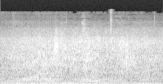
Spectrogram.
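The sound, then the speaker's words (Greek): A loud, continuous firefighting propeller aircraft roars overhead during a wildfire at the edge of the village of Lefkimmi, making a drop a few meters from the houses, its low engine drone steady and heavy throughout, with no voices. “τελικά επεμβαίνουν τα εναέρια μέσα, τα ελικόπτερα και τα αεροσκάφη τη πυροσβεστική πραγματοποιούν ρήψει λίγα μέτρα από τα σπίτια τη Λευκήμη.”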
